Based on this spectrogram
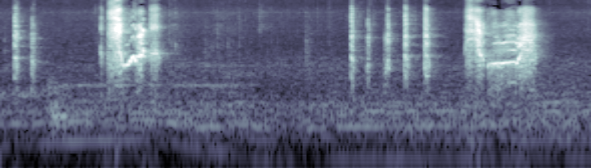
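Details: Household cockatiel mimicking Turkish speech ("eşek sıpası"): soft clicks and tapping, then a loud raspy talking burst, a pause with quiet clicking, and a final hoarse drawn-out phrase.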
